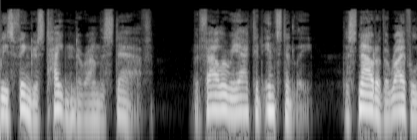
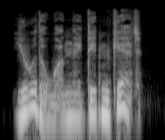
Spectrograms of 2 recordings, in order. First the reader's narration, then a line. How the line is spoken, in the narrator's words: he said softly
